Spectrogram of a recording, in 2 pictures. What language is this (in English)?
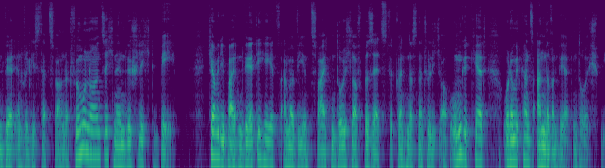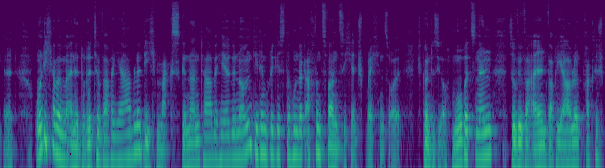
German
